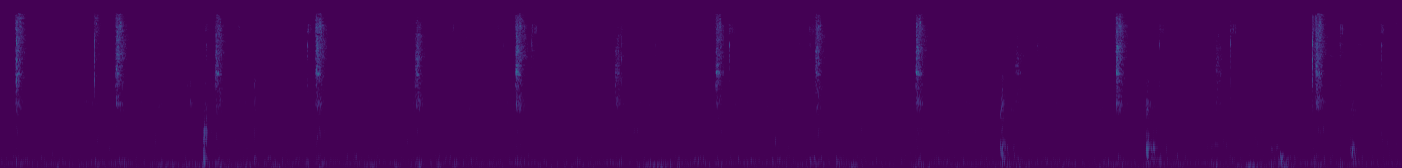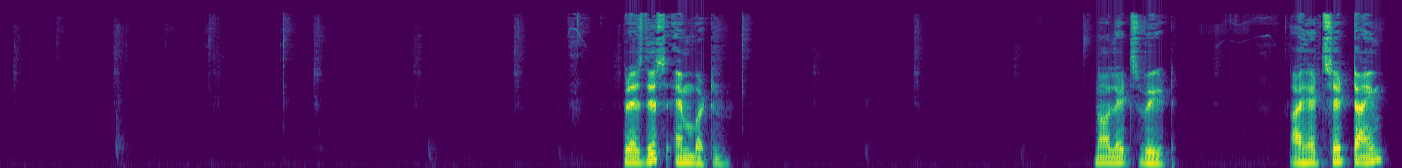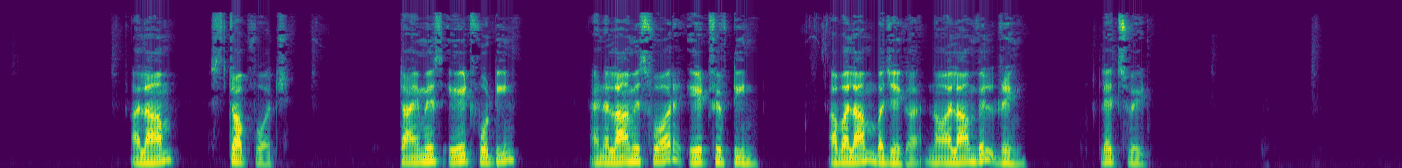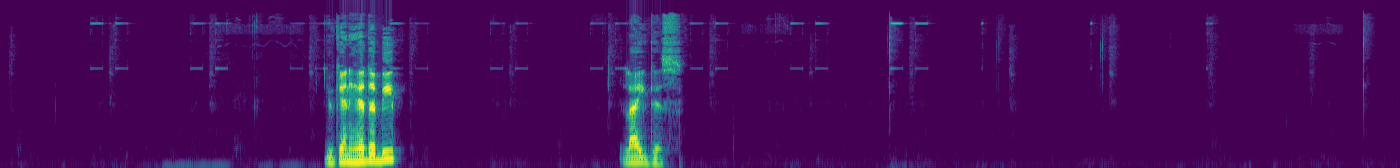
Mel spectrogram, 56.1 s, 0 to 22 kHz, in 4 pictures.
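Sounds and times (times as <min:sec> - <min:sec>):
digital clock alarm beeping: 0:43.0 - 0:52.2.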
